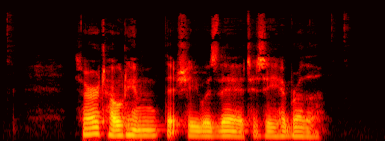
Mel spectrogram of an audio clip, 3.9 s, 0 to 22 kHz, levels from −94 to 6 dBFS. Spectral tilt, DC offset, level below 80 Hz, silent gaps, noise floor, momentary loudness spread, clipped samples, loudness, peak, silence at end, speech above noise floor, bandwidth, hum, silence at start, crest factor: -6.5 dB/octave; under 0.1%; -66 dBFS; none; -73 dBFS; 8 LU; under 0.1%; -31 LUFS; -10 dBFS; 0.65 s; 43 dB; 16 kHz; none; 0.75 s; 22 dB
